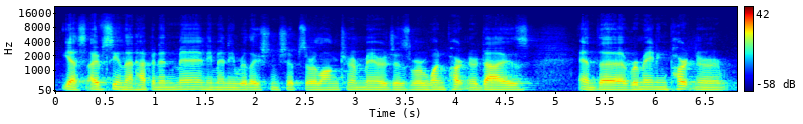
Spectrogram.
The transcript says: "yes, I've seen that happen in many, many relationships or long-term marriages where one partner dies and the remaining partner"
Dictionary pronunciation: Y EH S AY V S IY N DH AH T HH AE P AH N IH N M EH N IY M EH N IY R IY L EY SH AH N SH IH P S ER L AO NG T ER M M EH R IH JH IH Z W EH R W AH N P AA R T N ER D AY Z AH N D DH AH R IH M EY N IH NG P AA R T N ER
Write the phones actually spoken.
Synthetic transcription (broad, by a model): Y EH S AY V S IY N DH AH T HH AE P AH N IH N M EH N IY M EH N IY R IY L EY SH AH N SH IH P S ER L AO NG T ER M M EH R IH JH IH Z W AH R W AH N P AA R T N ER D AY Z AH N DH AH R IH M EY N IH NG P AA R T N ER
